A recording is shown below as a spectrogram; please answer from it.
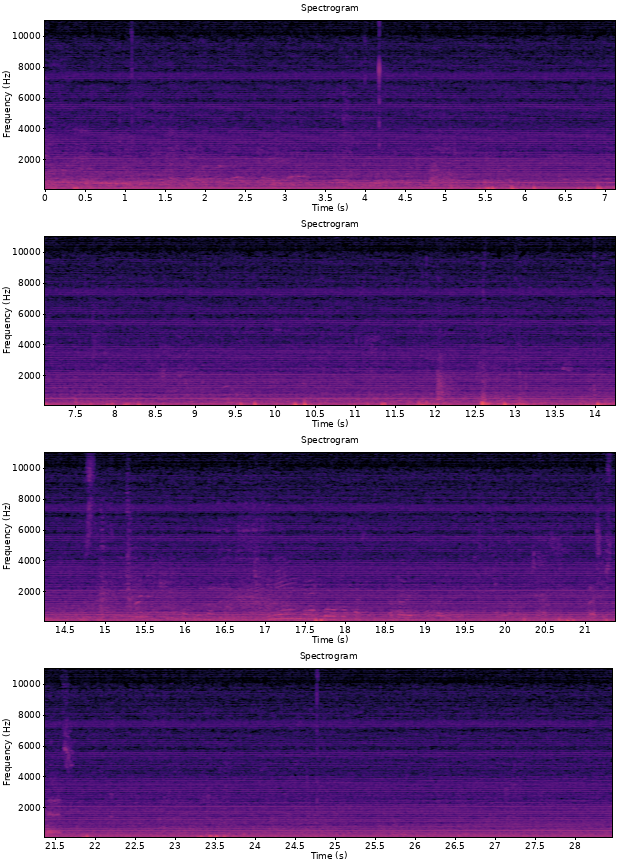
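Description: Steady electrical mains hum made of many even tones, with a few faint, scattered knocks and indistinct sounds over it.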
